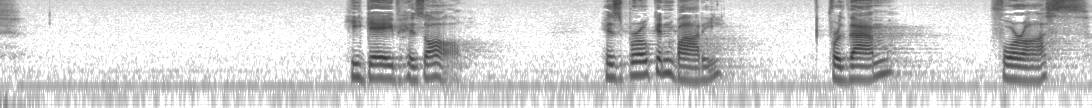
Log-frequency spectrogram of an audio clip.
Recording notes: during the 7:00 PM service on Thursday April 18, 2019, at First Presbyterian Church of Arlington Heights, Illinois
